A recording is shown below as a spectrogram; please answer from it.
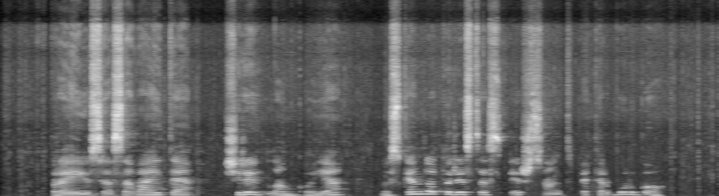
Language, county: Lithuanian, Klaipėda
